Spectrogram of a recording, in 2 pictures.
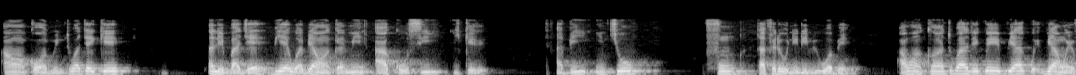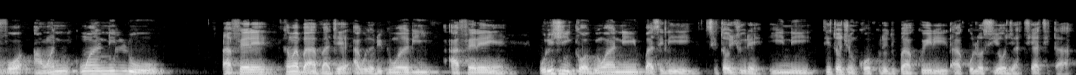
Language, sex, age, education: Yoruba, male, 15-29, primary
